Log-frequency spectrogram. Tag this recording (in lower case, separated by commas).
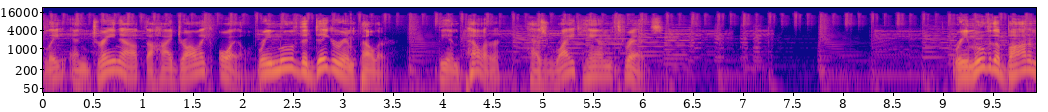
speech, music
